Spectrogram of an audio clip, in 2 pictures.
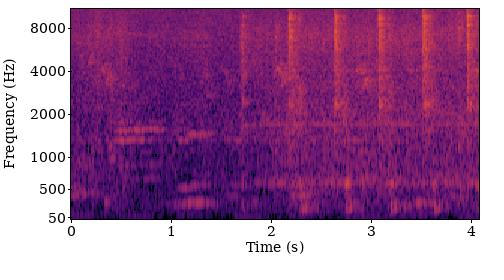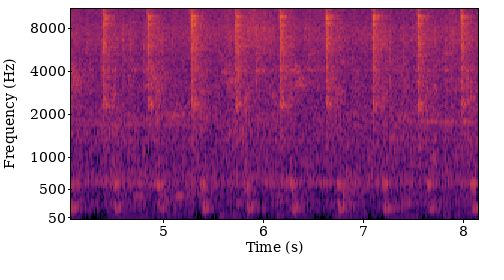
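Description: Artisan 5550 Big industrial sewing machine top-stitching leather boot shafts, run slowly through a speed reducer: each stitch gives an even click, about two a second, starting about two seconds in over a low motor hum.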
